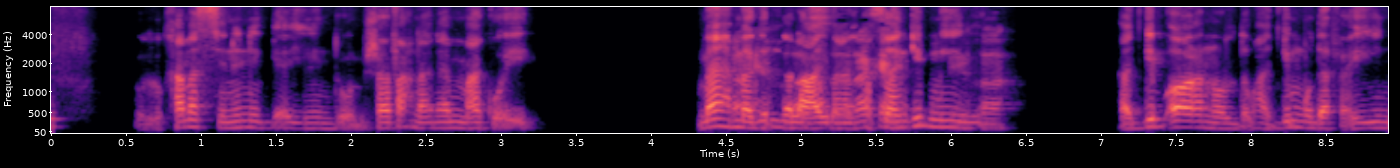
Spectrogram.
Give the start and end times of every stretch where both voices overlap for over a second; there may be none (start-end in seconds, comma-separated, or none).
4.5-6.4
